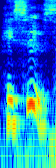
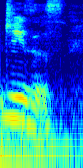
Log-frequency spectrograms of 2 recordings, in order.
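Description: First: The name is said the Spanish way. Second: The name is said the English way. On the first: The speaker calls it right. "okay, Jesus" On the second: The speaker calls it wrong. "not Jesus"

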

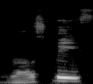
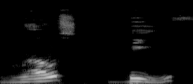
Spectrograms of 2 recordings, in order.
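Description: First: It is said at a normal pace. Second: It is said at a much slower pace.

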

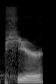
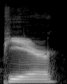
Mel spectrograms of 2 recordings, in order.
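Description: First: The name is said the South Dakota way. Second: The name is said the usual way.

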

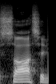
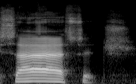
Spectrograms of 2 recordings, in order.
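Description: First: The word is said in a general accent. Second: The word is said in a Chicago accent. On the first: "you don't say sausage" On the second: "you say sausage"

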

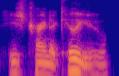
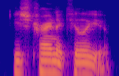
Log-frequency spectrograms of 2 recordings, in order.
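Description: First: It is said intensely with lively inflection. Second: It is said flatly without any inflection. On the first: The speaker calls it right. "the things that were supposed to be like a little bit more of like intense" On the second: The speaker calls it wrong. "Instead of having an inflection"

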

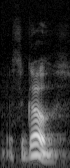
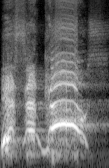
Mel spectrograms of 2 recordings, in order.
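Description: First: It is said in a calm, flat way. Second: It is said in a scared, frightened way.

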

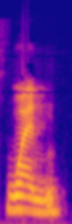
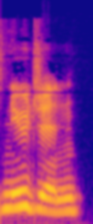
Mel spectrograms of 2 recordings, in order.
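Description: First: The name sounds like when, with one syllable. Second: The name sounds like Nugent, with two syllables. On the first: The speaker calls it right. "but it's when" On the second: The speaker calls it wrong. "I thought it was Nugent"

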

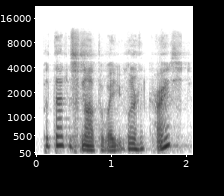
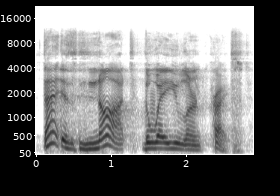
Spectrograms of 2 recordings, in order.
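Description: First: It is said calmly, as a plain statement. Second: It is said emphatically, as an exclamation.

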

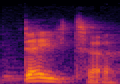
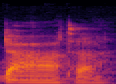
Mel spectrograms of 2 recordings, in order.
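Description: First: It is said with a British English pronunciation. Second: It is said with a non-British English pronunciation. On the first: "In British English, we would say data" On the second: "the accent is slightly different"

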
